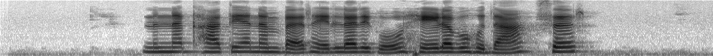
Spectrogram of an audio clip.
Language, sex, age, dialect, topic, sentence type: Kannada, female, 31-35, Central, banking, question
